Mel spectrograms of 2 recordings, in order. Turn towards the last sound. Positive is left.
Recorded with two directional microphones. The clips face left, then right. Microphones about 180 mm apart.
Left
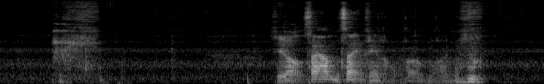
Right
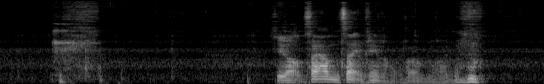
turn(degrees=-10)  # may be behind; listen again after turning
